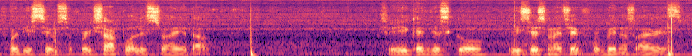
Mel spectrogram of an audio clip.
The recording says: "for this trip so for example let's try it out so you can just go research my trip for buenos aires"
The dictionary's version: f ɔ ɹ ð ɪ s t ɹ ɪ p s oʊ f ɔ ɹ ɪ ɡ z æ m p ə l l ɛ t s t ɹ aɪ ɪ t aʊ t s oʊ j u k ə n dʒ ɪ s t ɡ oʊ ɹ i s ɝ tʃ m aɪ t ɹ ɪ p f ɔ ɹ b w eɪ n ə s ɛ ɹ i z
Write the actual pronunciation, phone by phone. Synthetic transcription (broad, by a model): f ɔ ɹ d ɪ s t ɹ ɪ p s oʊ f ɔ ɹ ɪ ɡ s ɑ m p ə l l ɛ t s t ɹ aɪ ɪ t aʊ t s oʊ j u k ə n dʒ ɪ s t ɡ oʊ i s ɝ s m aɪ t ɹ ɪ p f ɔ ɹ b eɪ n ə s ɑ ɹ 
